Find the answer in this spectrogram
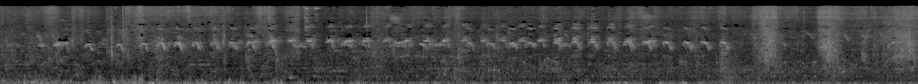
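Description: Birds chirping in a long, quick run of short high notes, over a steady low rumble, with two brief rushes of noise near the end.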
